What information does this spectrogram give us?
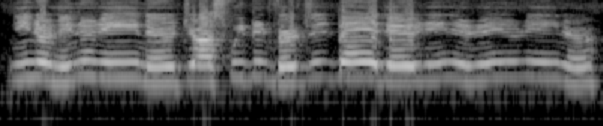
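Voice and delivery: mock the critic like a jeering troll; trolling taunt. Mocking the critic as a troll, sing-song taunt. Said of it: "like a fucking troll".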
